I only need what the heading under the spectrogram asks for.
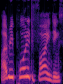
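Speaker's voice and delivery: put-on English accent. Retelling what the UFO Sightings Daily blogger reported, giving him an English accent impression. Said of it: "I got to give him like that English accent".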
